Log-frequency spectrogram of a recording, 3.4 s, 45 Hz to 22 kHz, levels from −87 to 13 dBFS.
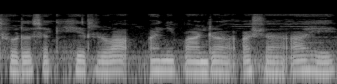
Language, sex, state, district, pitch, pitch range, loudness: Marathi, male, Maharashtra, Aurangabad, 120 Hz, 120-125 Hz, -24 LUFS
